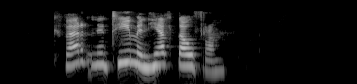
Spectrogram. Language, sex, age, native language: Icelandic, female, 10, Icelandic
